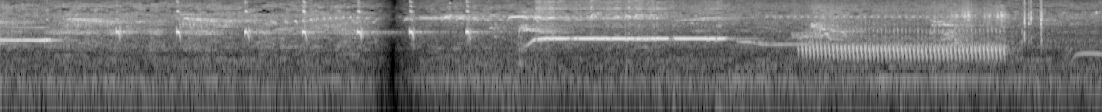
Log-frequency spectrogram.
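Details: Orange-backed troupial singing in nature, a song for tutoring birds: a run of short clipped chips, then a long steady whistled note, then a harsh buzzy burst lasting about a second, with a low steady hum beneath.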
